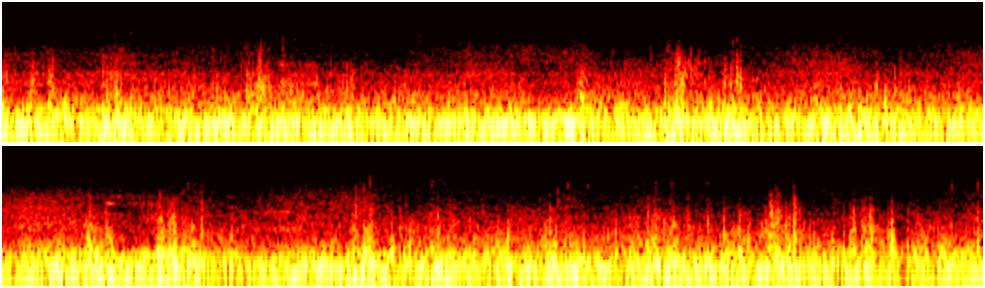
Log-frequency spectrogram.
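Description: Wind buffets loudly outdoors on a moving boat.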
